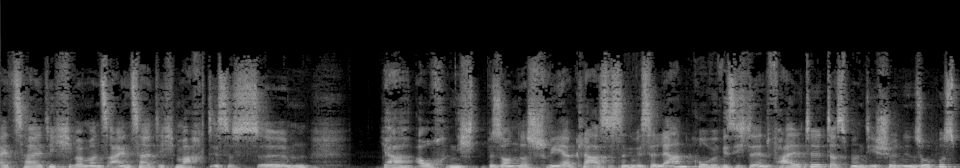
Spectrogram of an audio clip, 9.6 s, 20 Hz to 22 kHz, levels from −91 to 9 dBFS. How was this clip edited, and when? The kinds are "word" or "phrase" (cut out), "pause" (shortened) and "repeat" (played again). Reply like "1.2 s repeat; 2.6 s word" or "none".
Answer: 7.5 s word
